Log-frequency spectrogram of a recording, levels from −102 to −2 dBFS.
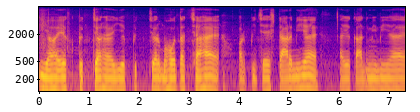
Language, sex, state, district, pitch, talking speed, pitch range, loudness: Hindi, male, Bihar, West Champaran, 110 Hz, 145 wpm, 105-110 Hz, -20 LUFS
